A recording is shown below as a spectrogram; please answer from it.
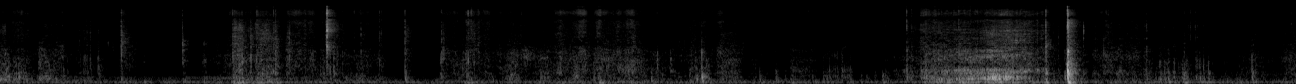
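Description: Packing tape being pulled off a cardboard shipping box, with scattered rustles and scrapes of cardboard. A louder tearing stretch comes about ten seconds in and ends in a sharp snap.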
